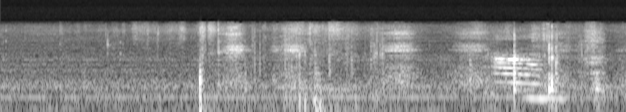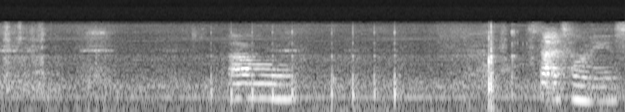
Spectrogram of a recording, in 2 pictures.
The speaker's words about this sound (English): Do I have another sniff? You may.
